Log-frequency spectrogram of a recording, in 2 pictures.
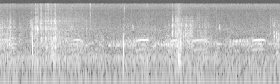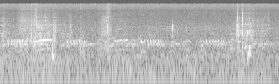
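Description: Distant sandhill cranes calling: faint, repeated rolling, trilled calls throughout, with a few soft knocks mixed in.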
